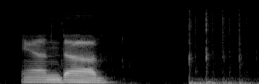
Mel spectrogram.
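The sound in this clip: Typing on a computer keyboard: a rapid run of light clicking keystrokes follows a short spoken phrase and a moment of quiet. The keystrokes are fairly soft.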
